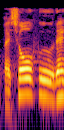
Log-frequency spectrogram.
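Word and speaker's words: 正風: で元々は、和歌よりも芸術性は低いと言われてましたけども、そのレンガを和歌のレベルまで芸術性を高めたものを正しい風の文化と書いて松風文化と、松風レンガと言います。正しい風のレンガですね、松風レンガと言います、はい、でその松風レンガを集めたのがあのここに書いてます葬儀ですね、葬儀の新撰、筑波集です。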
